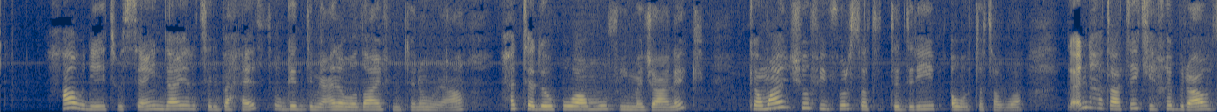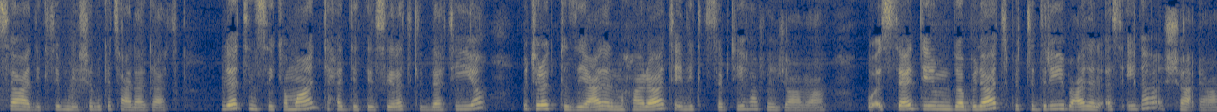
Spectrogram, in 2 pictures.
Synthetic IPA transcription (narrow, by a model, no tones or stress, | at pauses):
ħaːwlit̪wasːaʕiːnd̪aːʔɪɾalbaħɪθwɡad̪ːɪmiʕalawɑðˤɑːjɪfmʊt̪anawːɪʕa | ħat̪ːalawhʊwːamuːfimad͡ʒaːlak | kamaːnʃuːfifʊɾsˤɑt̪ːad̪ɾiːbʔawɪt̪ːɑt̪ˤɑwːʊʕ | lɪʔanːɦat̪ɪʕt̪ˤiːkixɪbɾawt̪saːʕɪd̪ɪkt̪ɪbniʃabakaʕalaːɡaːt̪ | wɪlaːt̪ɪnsikamaːnt̪ħad̪ːɪθisˤiːɾˤɑt̪ḁkɪðːaːt̪ɪjːa | wɪt̪ɾˤɑkːɪziʕalalmaɦɑːɾˤɑːt̪ʔɪlːikt̪sabt̪iːɦafild͡ʒaːmɪʕa | wʔast̪aʕɪd̪ːilmʊɡaːbalaːt̪bɪt̪ːad̪ɾiːbʕalalʔasʔɪlaʃːaːʔɪʕa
